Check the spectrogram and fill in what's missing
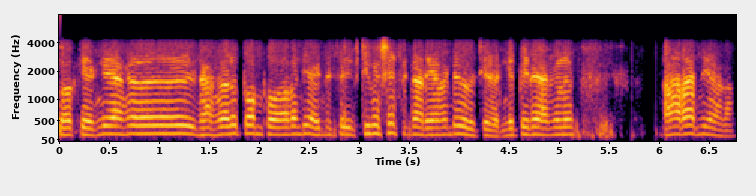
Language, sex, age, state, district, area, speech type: Malayalam, male, 18-30, Kerala, Alappuzha, rural, conversation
